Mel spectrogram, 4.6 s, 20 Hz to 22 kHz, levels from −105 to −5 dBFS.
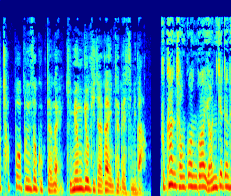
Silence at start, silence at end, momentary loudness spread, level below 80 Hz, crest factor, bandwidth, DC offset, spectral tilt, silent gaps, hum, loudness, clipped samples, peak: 0 s; 0 s; 10 LU; -50 dBFS; 16 dB; 15.5 kHz; under 0.1%; -6.5 dB/octave; 3.03-3.16 s; none; -21 LUFS; under 0.1%; -4 dBFS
